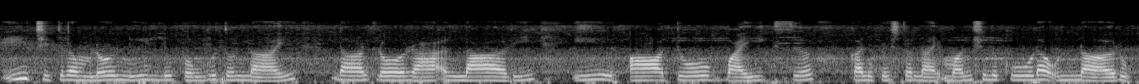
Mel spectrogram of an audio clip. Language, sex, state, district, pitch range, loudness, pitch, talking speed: Telugu, female, Andhra Pradesh, Anantapur, 180-205 Hz, -16 LUFS, 195 Hz, 70 wpm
